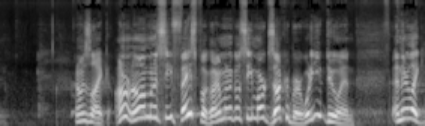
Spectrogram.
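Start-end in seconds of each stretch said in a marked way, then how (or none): 1.6-4.7 higher-pitched, breezy protest; retold cocky comeback, pitched up; brash mock reply. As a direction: toss it off like you belong there. Acted cocky reply to guards.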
